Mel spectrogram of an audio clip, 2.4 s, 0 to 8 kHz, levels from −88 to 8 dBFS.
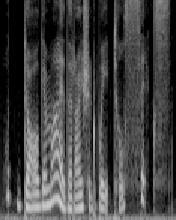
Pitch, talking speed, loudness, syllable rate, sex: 200 Hz, 255 wpm, -19 LUFS, 4.7 syllables/s, female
